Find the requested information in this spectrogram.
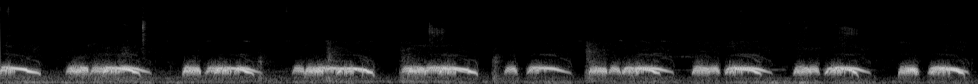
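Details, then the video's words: Spotted dove singing in a 2024 match, in the 'Thúc kèm Bo' style with shifting rounds: loud, clear, down-slurred coo notes in quick runs, about one per second, with uneven gaps. "Bài lối Thúc kèm Bo tráo trở nước như chim ngoại"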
